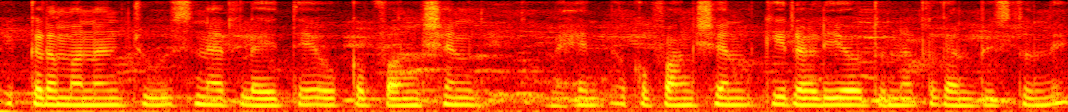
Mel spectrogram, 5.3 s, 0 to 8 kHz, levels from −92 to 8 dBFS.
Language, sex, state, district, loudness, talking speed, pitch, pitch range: Telugu, female, Telangana, Mahabubabad, -17 LUFS, 125 wpm, 195 Hz, 190-200 Hz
